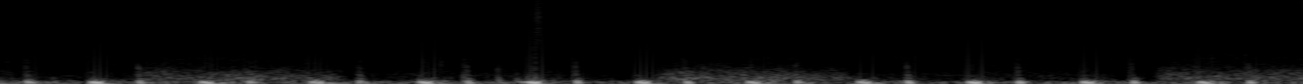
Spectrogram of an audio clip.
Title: Female heartbeat sound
